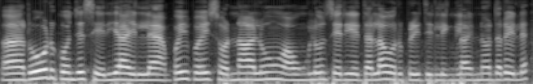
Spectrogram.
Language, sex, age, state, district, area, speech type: Tamil, female, 30-45, Tamil Nadu, Erode, rural, spontaneous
